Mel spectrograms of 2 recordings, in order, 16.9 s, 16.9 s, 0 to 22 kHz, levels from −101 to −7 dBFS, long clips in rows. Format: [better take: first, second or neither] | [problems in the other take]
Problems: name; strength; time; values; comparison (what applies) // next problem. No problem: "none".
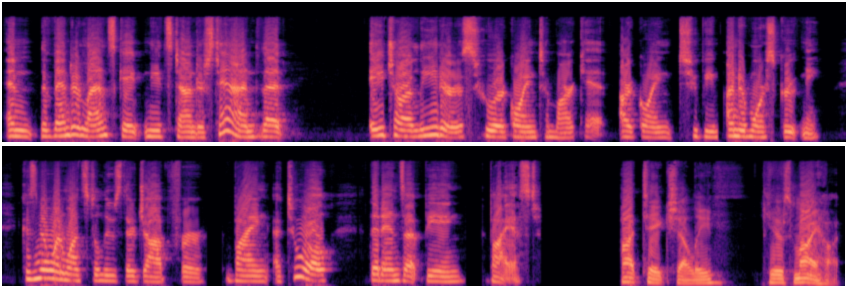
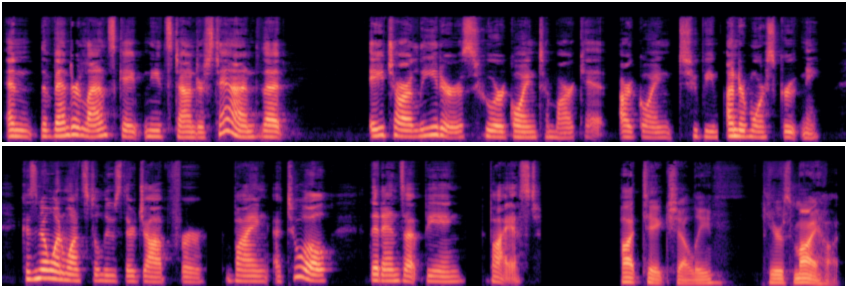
second | distortion; heavy; 7 dB below the speech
